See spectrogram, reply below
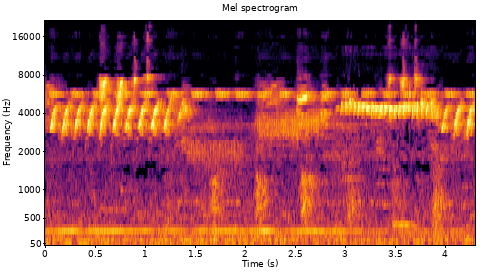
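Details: Fast high canary roll of pulsed notes about four per second, then a long sustained bright trill, with sporadic chips and a steady low hum underneath.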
